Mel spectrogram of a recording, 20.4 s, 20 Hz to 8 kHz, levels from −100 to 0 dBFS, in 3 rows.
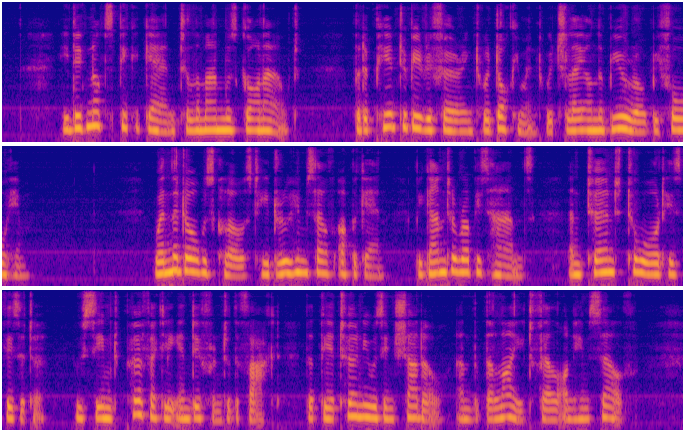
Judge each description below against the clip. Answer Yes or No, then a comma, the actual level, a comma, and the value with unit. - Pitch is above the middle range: Yes, high, 195 Hz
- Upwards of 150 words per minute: Yes, average, 195 wpm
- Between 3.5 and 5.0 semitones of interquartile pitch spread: No, average, 2.7 semitones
